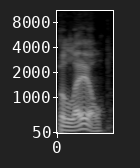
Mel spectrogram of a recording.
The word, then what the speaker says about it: Belial: I feel like it's spelled like it should be Belial, but they say Belial. And Belial is the basket case.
